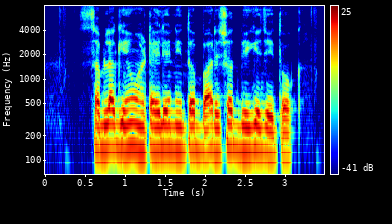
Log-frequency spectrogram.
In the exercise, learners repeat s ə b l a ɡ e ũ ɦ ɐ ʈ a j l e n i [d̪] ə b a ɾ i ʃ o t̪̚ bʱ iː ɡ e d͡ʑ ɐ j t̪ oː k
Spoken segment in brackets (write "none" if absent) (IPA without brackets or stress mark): t̪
